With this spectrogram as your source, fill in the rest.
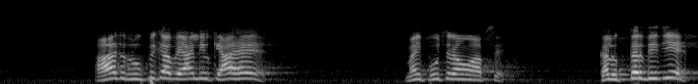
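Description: An older man speaks into microphones in short bursts, heard through a loudspeaker.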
